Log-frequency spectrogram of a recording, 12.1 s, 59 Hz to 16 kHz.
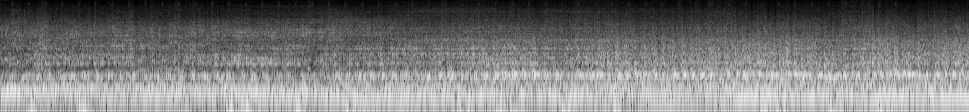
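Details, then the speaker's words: S52 turbo BMW E30, downpipes with no exhaust, old gas, after suspected bad ECU-to-engine-harness connection: loud, uneven open-pipe idle with lumpy, stumbling rhythm and wavering pitch; running rough, cause not pinned down. "man it's running rough it shoots we should still run but it's not ready"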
